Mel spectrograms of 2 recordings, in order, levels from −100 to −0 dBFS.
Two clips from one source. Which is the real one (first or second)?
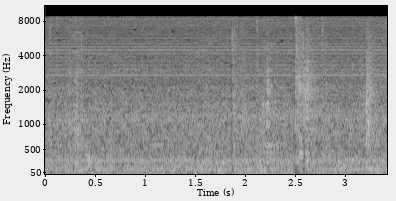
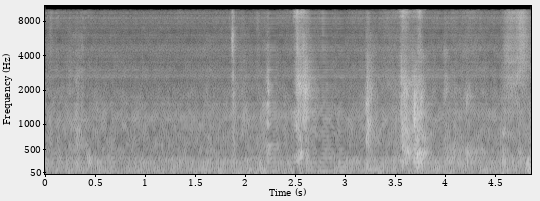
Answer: first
